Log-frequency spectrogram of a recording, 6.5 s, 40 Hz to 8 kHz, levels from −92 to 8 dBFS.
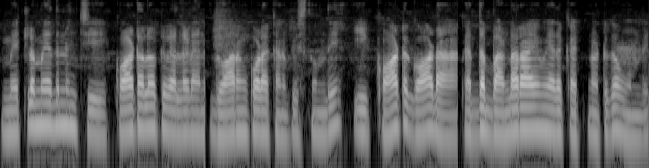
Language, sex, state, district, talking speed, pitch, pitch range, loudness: Telugu, male, Andhra Pradesh, Srikakulam, 150 wpm, 125 Hz, 115-135 Hz, -26 LUFS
